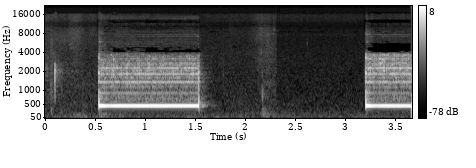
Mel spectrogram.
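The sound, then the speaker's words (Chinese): Telephone tones as a number is dialed to place a call: two long, steady electronic tones, the first about a second long and the second cut off at the end, with faint brief sounds in the gap. “那行，那咱们先打这个电话吧。”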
